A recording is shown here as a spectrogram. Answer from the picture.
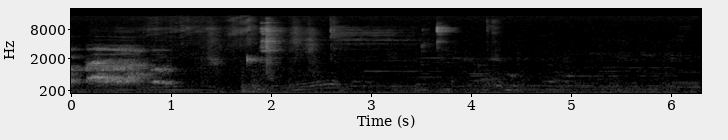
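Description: Near silence, with a brief faint bird call in the first second and a few soft clicks from small items being handled.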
